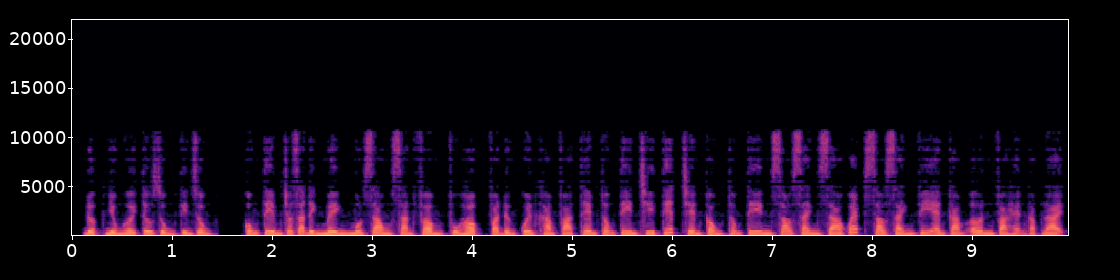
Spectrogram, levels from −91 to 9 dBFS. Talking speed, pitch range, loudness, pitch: 275 wpm, 185-230 Hz, -21 LUFS, 205 Hz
